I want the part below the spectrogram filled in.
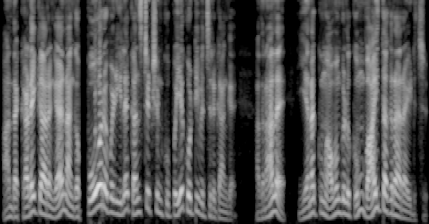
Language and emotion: Tamil, angry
